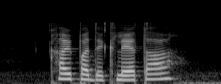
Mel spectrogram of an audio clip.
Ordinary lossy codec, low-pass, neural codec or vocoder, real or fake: none; 7.2 kHz; none; real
